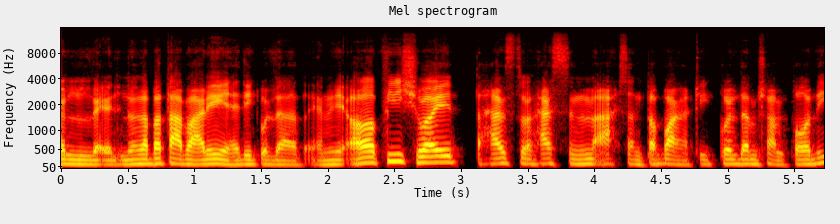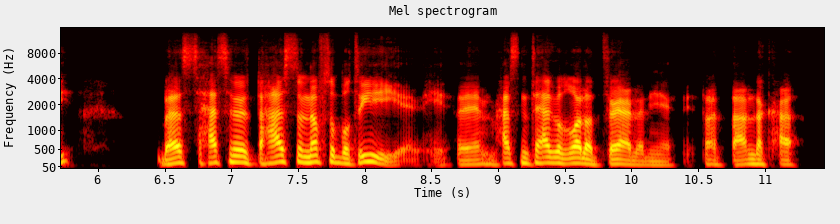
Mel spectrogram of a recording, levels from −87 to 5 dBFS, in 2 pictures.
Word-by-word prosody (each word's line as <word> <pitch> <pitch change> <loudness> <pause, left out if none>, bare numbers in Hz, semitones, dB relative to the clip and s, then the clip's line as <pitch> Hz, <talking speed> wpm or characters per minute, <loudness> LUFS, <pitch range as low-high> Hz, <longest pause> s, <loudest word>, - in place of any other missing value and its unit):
اللي 110 -2 0
اللي 110 +2 -4
أنا 125 +1 +3
باتعب 125 -1 +3
عليها 115 -1 +4
دي 115 +2 -2
كلّها، 105 -3 -3
بأ - - -15
يعني 105 +2 -4
آه، 145 +3 +7
في 185 +6 +1
شوية 160 +1 +4
تحسّن، 130 -1 -2
حاسس 130 0 -2
إن 120 - -4
أنا 125 - 0
أحسن، 110 -3 -8
طبعًا 120 -1 -1
أكيد 110 +2 -12
كل 120 0 -2
ده 120 - 0
مش 115 -3 -7
على - - -2
الفاضي، 115 - -3 0.6
بس - - +1
حاسس - - -1
إن 165 - +4
التحسّن 165 +4 +1
نفسه 170 0 +1
بطيء 155 +3 0
يعني 90 - -14
فاهم؟ 110 +1 -4
حاسس 135 +1 -2
إن 140 - -3
في 145 - -2
حاجة 150 0 +3
غلط 125 -8 +2
فعلًا 110 -5 +3
يعني، 90 -2 -10 0.2
فأنت 105 -4 -8
عندك 110 +1 0
حق. - - -4
120 Hz, 220 wpm, -23 LUFS, 110-140 Hz, 0.6 s, آه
